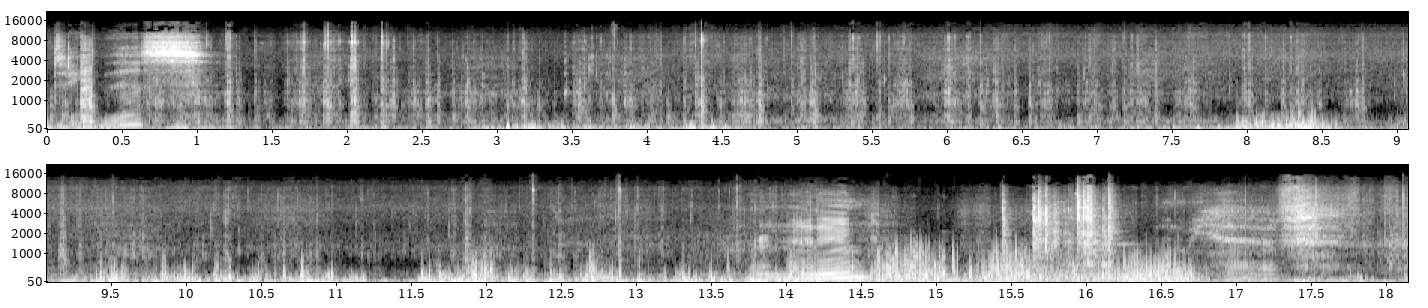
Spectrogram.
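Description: Close handling noise: rubbing and rustling with many small clicks as hands fit a bolt, washers and a nut into a hole in a truck panel. The rubbing gets heavier and louder about halfway through.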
